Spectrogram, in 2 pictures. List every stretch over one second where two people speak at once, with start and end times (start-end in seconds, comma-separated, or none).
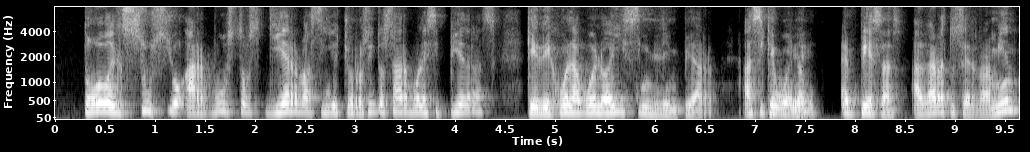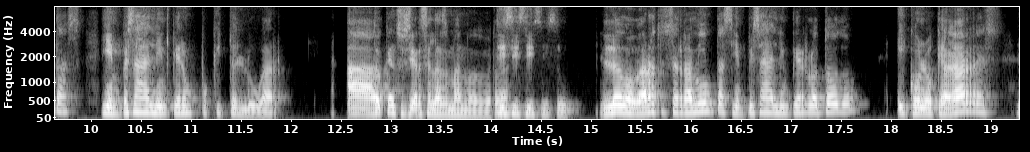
none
